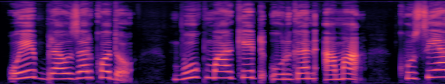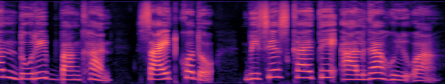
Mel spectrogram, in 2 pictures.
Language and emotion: Santali, neutral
